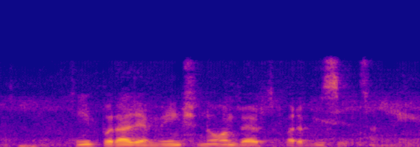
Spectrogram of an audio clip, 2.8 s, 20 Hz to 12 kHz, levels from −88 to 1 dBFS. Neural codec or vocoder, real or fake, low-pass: codec, 16 kHz, 2 kbps, X-Codec, WavLM features, trained on Multilingual LibriSpeech; fake; 7.2 kHz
